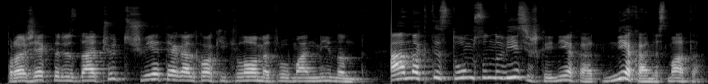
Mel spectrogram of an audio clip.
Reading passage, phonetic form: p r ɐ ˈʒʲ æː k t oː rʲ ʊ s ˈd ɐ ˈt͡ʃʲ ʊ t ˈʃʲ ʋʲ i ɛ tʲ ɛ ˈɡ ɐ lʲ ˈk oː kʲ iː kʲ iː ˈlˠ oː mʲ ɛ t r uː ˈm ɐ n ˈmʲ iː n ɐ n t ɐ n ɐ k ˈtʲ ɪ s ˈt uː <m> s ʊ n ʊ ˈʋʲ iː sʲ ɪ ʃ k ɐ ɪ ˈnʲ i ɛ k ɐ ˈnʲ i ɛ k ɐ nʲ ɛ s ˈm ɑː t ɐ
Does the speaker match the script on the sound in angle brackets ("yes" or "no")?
yes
